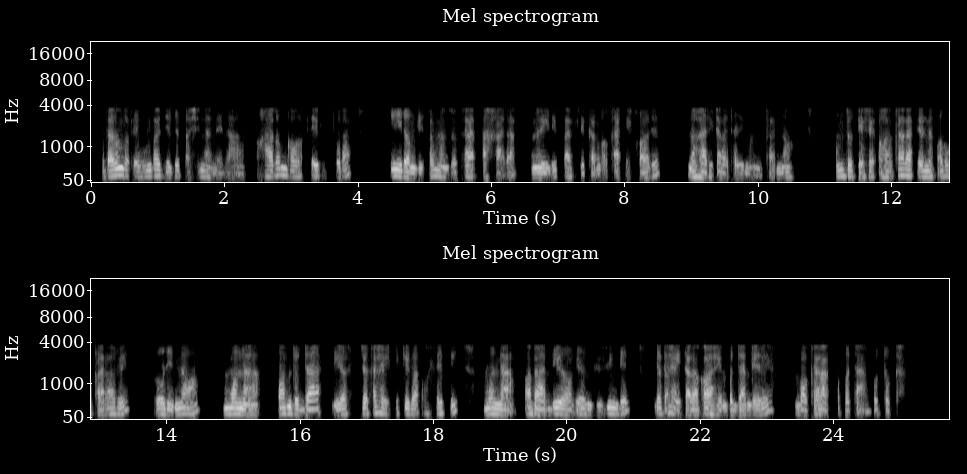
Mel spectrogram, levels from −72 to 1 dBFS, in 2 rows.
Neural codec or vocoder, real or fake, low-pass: codec, 16 kHz, 2 kbps, FreqCodec, smaller model; fake; 3.6 kHz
